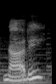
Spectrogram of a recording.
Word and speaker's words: Nadi: Did I pronounce that right? Nadi? – Yep.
